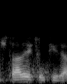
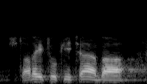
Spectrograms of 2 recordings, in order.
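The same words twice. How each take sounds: First: The last word ends on a bare consonant. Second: The last word ends in a long 'a' vowel. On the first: "احنا في الدرجة انا ماشيين على السكون مطلقا" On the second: "لكن المنصوب لازم نأتي بمد البدل، مد التنوين"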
